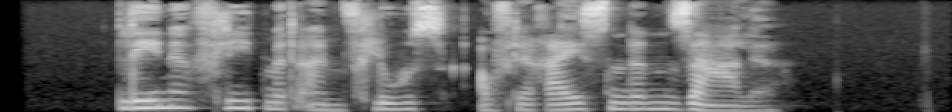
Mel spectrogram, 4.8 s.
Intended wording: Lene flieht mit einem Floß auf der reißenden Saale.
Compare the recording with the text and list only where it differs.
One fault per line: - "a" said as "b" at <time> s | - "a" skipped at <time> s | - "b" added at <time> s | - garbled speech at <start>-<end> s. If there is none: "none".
none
